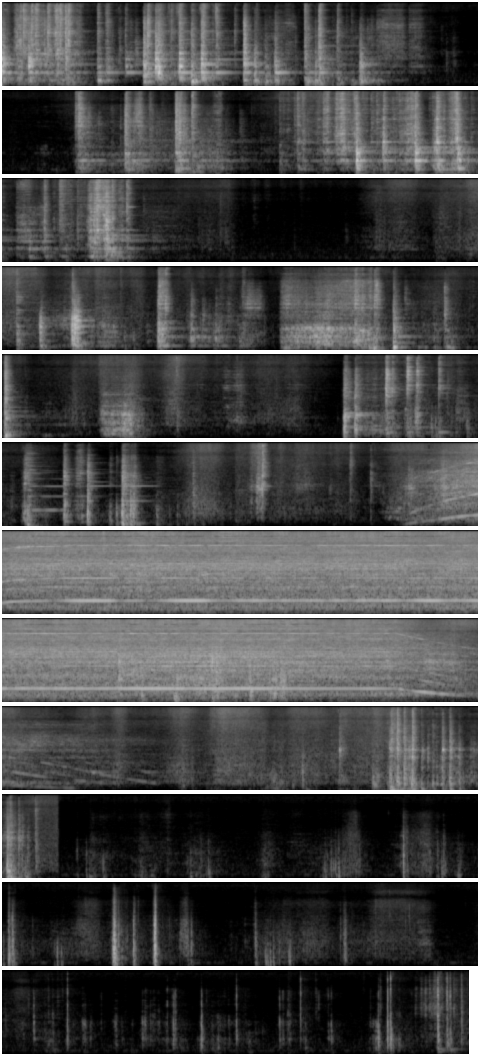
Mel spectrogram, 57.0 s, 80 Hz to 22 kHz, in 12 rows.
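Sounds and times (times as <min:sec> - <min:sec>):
objects clicking and knocking: 0:00.0 - 0:04.0, 0:31.2 - 0:38.1, 0:41.4 - 0:43.4, 0:52.6 - 0:57.0
small electric motor whine: 0:27.6 - 0:39.9.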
